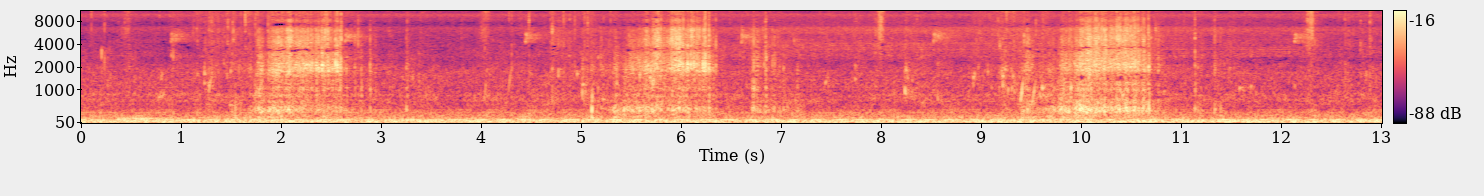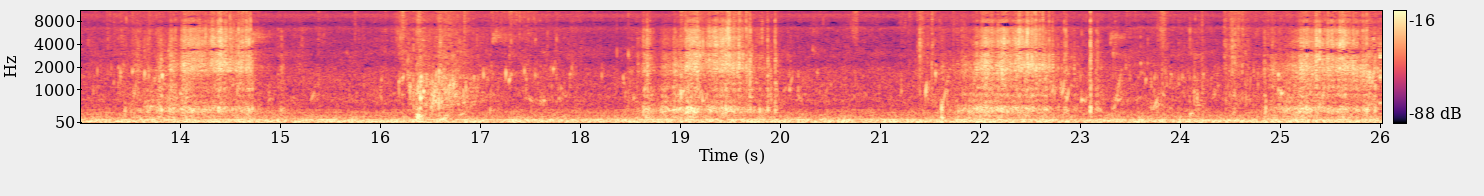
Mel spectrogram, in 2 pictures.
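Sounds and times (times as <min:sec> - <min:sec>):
fish splashing at water surface: 0:16.0 - 0:20.2.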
